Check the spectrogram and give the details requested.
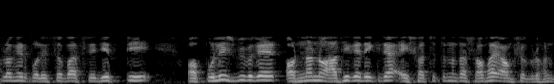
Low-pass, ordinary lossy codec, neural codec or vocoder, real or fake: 3.6 kHz; none; none; real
